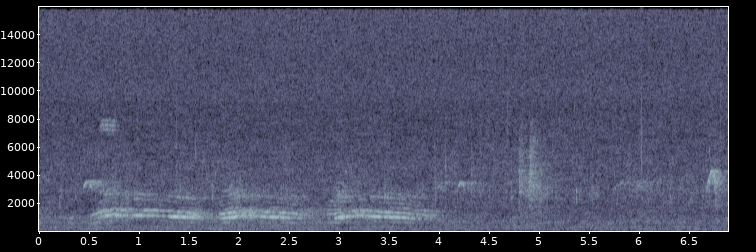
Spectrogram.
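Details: Varied tit in snow at Gongenyama Bird Sanctuary, Japan, on 31 December 2021: a run of three or four drawn-out, nasal, wheezy notes over about three seconds, then a few faint, higher chips in a quiet setting.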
